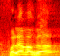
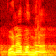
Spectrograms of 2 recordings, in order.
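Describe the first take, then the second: No difference in how they are said.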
